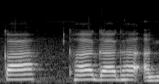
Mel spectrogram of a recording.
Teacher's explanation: कंठ और निचली जीभ के स्पर्श से बोले जाने वाले जो वर्ड हैं ये कंठ कहलाते हैं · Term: कंठ ध्वनियाँ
